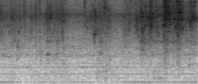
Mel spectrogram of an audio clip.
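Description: Cool running water from a tap splashes steadily over Singer sewing machine foot pedal parts, rinsing off Krud Kutter cleaner, a close, continuous hiss that grows slightly louder toward the end.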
